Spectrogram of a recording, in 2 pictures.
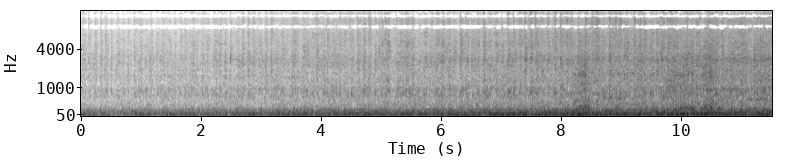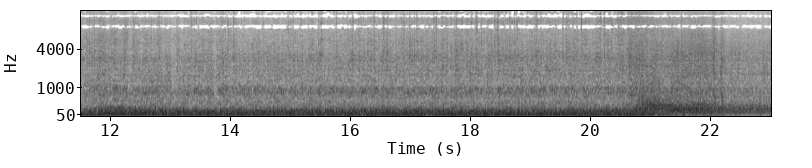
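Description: Two drag cars' Chevrolet small- and big-block V8 engines running at the starting line, growing louder over the first dozen seconds and then holding steady. Near the end they rev up, rising in pitch as they launch.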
